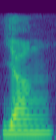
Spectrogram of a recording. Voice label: "yiang2", taiwanese Syllables

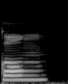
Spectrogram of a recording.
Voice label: "gong1", taiwanese syllable

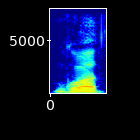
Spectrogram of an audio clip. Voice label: "ghuat2", Taiwanese syllable

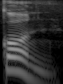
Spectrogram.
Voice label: "gon4", Taiwanese syllable

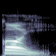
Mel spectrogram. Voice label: "goi4", taiwanese

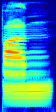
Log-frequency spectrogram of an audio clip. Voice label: "ban1", taiwanese syllables; 台語音節發音檔案

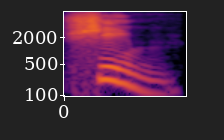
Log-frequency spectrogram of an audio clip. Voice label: "shim4", taiwanese Syllables

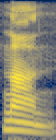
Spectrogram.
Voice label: "nan3", taiwanese

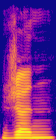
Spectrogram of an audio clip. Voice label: "rhern2", taiwanese

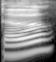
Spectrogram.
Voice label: "der9", Taiwanese syllable

